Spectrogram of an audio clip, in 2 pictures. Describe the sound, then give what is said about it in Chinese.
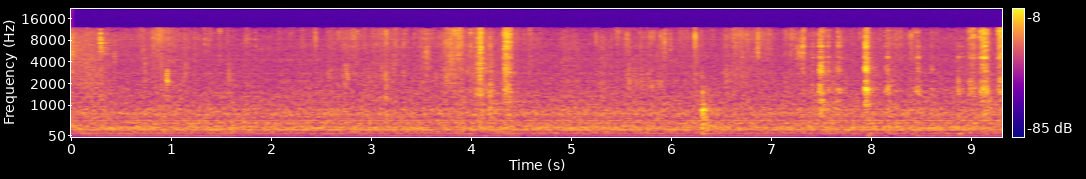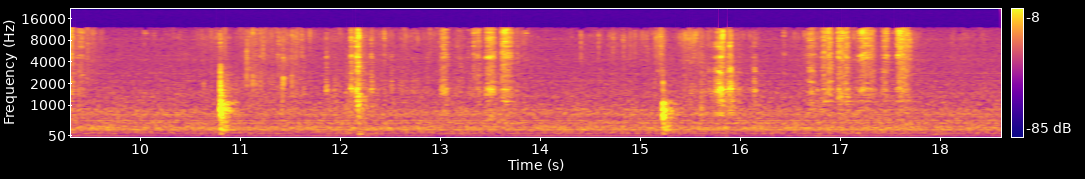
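A knife slices through a rolled-up piece of food on a board, producing soft rasping, rubbing strokes with a few sharp knocks of the blade against wood, over a steady low background hum. “跟住呢，我哋呢就可以切佢㗎啦，鬆鬆地咁都得㗎啦。”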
